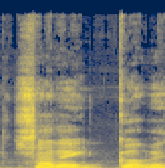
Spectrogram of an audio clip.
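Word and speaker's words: Sede Kobes: En hebreo es en el estanque, en el canal del estanque de arriba, en el camino de Sadek Cavas, Sadek Koves se pronuncia, campo de lavado significa.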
